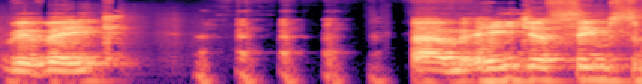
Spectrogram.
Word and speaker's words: Vivek: actually of the guy whose name rhymes with cake Vivek um he just seems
